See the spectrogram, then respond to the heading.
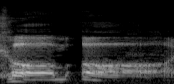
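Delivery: forced super-deep voice, drawn out, "on" stretched. Imitating how Zero says it in Mega Man X7: Zero's super deep voice. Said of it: "way too hard to have this really super deep voice".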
